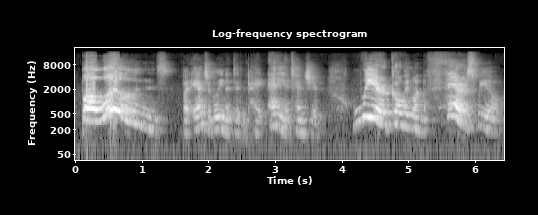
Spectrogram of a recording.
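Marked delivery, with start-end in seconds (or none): 0.1-1.4 loud, high joyful shout; excited cry. A narrator's reading. Child thrilled by balloons. 4.2-6.4 bossy. A narrator's reading. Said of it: "she said".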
